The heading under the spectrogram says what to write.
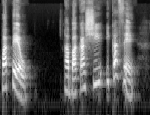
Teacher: você percebe que a última sílaba mais forte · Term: oxítonas, oxítona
